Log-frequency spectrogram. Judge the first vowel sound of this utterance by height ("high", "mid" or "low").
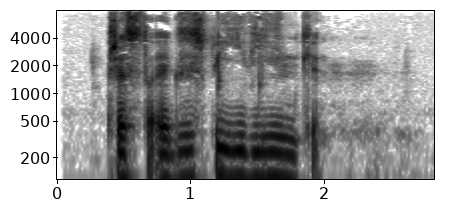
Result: mid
